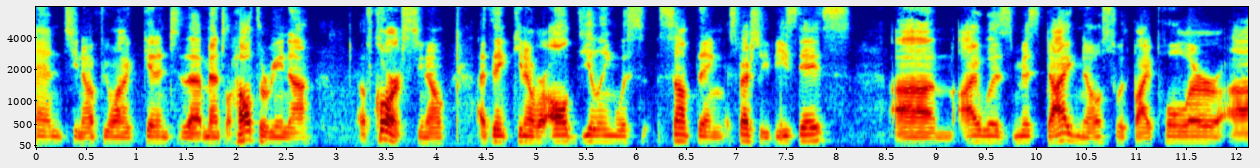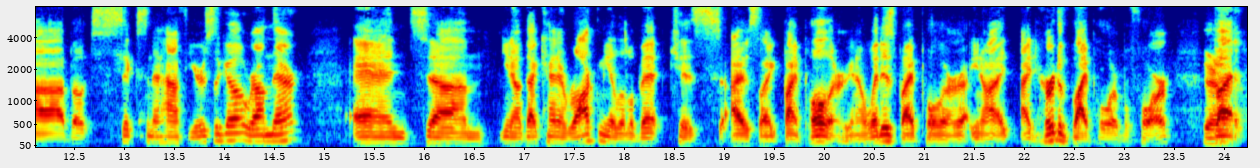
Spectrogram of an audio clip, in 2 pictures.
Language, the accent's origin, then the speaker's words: English; North Vancouver, British Columbia, Canada; I grew up in North Vancouver, BC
